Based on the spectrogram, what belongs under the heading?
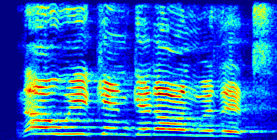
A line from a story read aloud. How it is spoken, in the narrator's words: shouted someone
